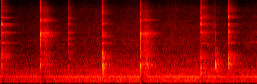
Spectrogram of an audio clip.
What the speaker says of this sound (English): And so we're going to mix this together.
